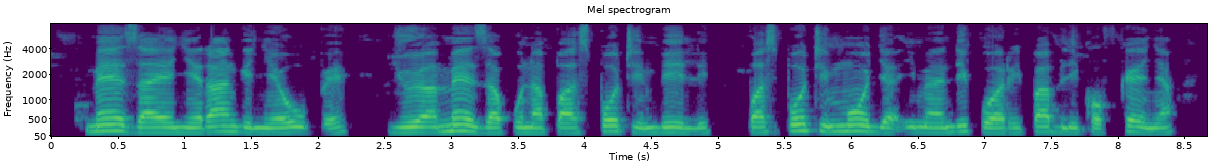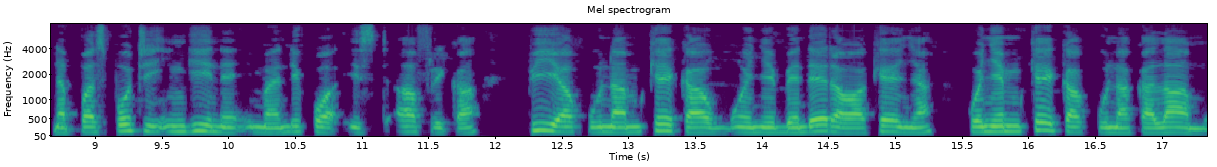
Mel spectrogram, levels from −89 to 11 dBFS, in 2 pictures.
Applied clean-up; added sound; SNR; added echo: none; none; none; none.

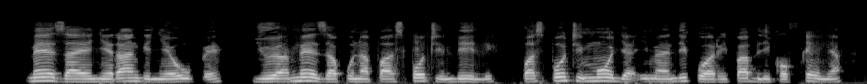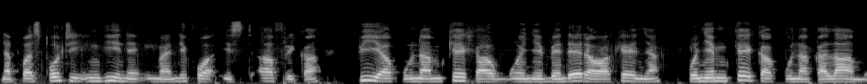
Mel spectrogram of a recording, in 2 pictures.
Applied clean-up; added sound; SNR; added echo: neural mask model DeepFilterNet 3.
